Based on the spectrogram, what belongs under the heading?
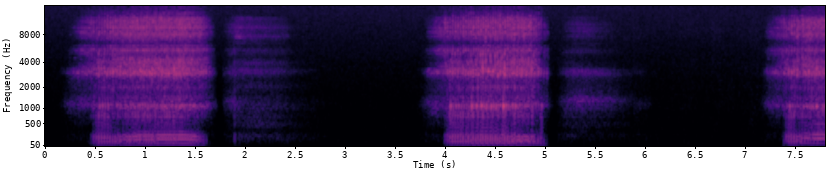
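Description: Loud rattling snores on each breath in, with softer breath out, about 17 breaths a minute; regular snoring.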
